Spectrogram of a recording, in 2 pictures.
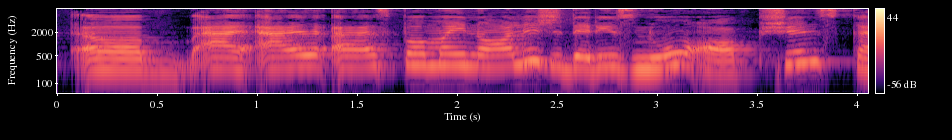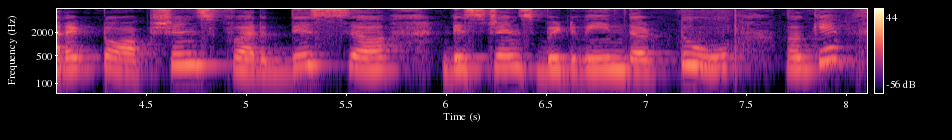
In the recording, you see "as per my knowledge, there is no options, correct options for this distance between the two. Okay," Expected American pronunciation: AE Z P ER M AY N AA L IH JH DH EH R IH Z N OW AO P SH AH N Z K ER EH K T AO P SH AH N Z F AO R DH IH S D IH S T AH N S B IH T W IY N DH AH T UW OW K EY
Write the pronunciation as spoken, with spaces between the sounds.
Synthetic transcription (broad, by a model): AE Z F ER M AY N AA L IH JH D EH R IH Z N OW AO P SH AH N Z K ER EH K T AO P SH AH N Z F AO R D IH S D IH S T AH N S B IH T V IY N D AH T UW OW K EY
